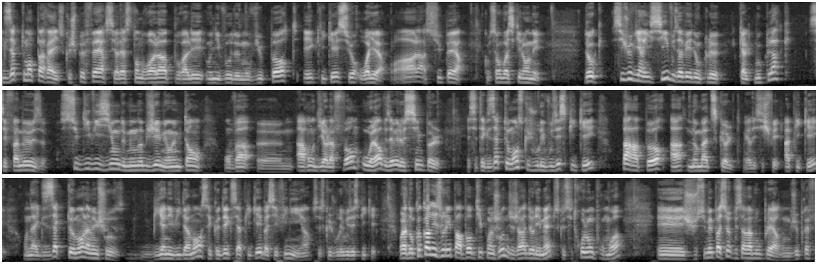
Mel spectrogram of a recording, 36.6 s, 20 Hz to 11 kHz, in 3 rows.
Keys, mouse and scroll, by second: 1.7 click, 3.5-5.3 drag, 5.8-7.3 middle drag, 7.3-7.9 scroll up 2, 7.9 scroll down 1, 9.4 click, 18.6 click, 19.6-22.4 middle drag, 22.4-24.1 drag, 24.1-24.7 middle drag, 24.7-25.2 scroll up 5, 26.1-26.4 scroll down 2.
